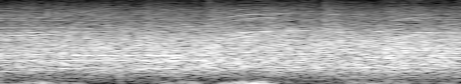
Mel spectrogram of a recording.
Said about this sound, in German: Ja, das Klatschen, das muss ganz laut sein.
